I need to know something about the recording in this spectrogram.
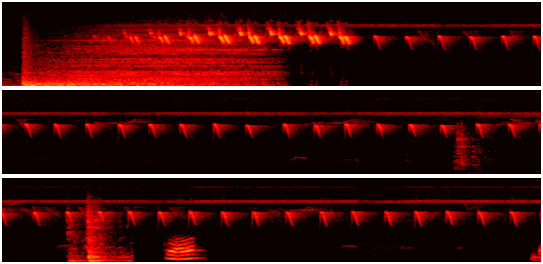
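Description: A bird chirping in a steady, regular series of short high chirps, about three a second. For the first three seconds the chirps sit under a loud rush of noise. Late in the clip a short knock sounds, then a brief voiced sound.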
